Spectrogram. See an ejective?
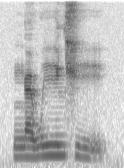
no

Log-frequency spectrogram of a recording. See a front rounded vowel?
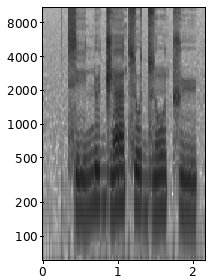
yes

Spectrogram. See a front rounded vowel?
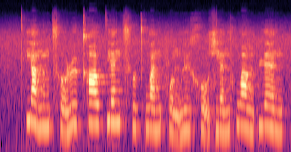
yes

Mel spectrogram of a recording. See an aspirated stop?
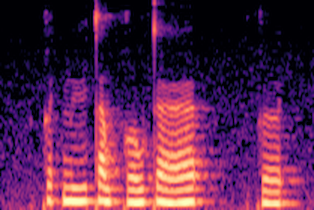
no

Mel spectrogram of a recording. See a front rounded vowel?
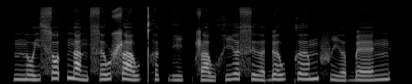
no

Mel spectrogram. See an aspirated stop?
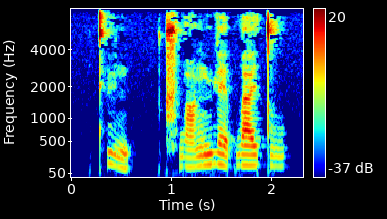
yes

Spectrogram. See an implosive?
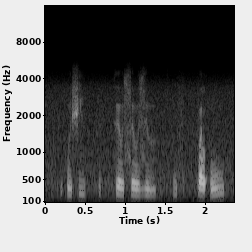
no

